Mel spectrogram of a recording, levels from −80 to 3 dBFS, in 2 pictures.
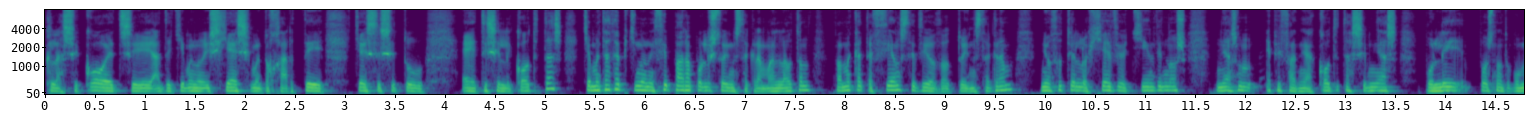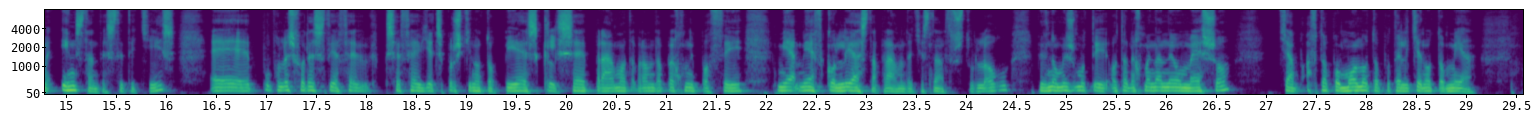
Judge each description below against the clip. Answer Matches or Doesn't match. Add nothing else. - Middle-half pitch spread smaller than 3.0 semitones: Matches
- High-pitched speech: Doesn't match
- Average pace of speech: Doesn't match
